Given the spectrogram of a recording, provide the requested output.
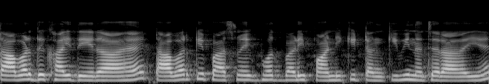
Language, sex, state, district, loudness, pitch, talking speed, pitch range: Hindi, female, Uttar Pradesh, Jyotiba Phule Nagar, -18 LUFS, 205 Hz, 245 wpm, 195-215 Hz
